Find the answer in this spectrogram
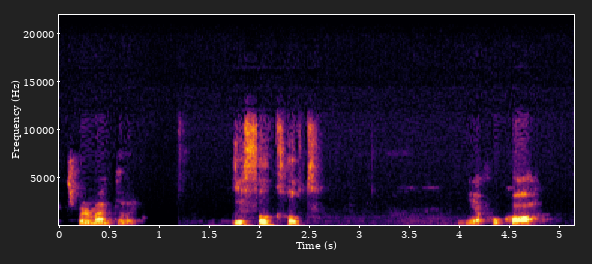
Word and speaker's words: Foucault: Yeah, Foucault. So it's a French name, so half of the letters are not pronounced.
